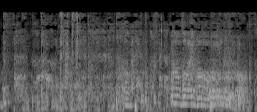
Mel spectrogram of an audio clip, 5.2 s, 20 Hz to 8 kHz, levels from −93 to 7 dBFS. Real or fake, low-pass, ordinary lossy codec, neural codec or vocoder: fake; 7.2 kHz; MP3, 24 kbps; codec, 16 kHz, 4.8 kbps, FACodec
